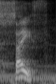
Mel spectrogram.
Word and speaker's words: scythe: spells yay a fullsize scythe I I think I said skith earlier I you know I mispronouncing skith Scythe whatever let's also see if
